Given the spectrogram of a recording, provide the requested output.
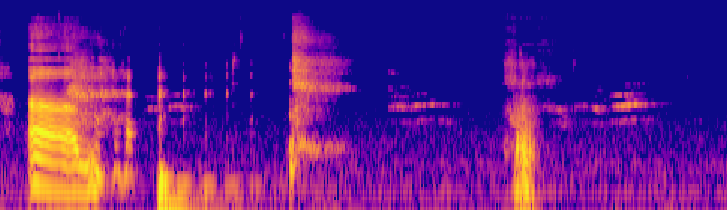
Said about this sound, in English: And my cat's yelling.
